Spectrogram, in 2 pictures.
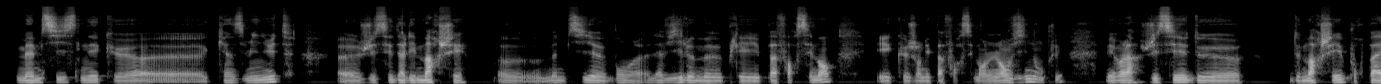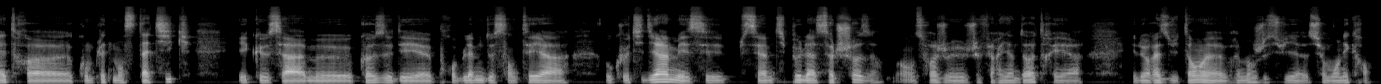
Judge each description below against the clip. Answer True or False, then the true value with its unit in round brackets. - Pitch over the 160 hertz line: False (90 Hz)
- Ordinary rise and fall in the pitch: False (2.1 semitones)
